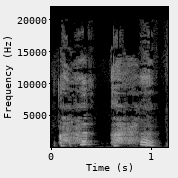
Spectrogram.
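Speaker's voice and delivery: tiny high cough; flea's little cough. A narrator's reading. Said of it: "No one heard him cough".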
